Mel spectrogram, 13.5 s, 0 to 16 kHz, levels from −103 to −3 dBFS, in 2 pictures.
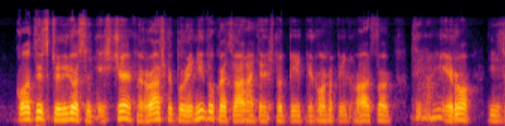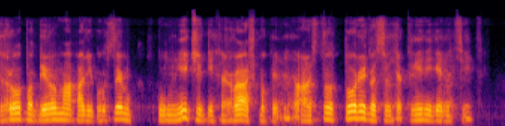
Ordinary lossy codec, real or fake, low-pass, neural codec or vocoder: Opus, 24 kbps; fake; 9.9 kHz; autoencoder, 22.05 kHz, a latent of 192 numbers a frame, VITS, trained on one speaker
